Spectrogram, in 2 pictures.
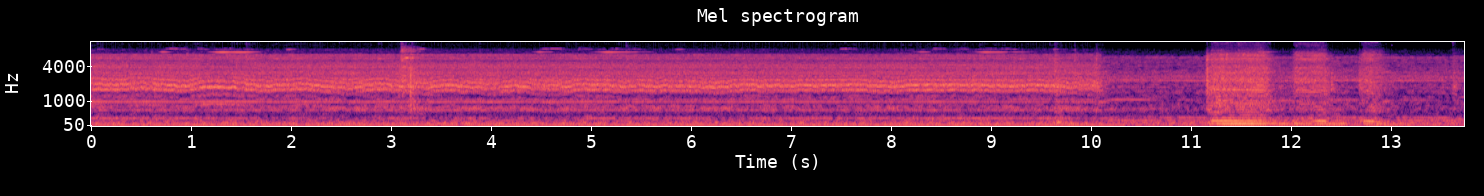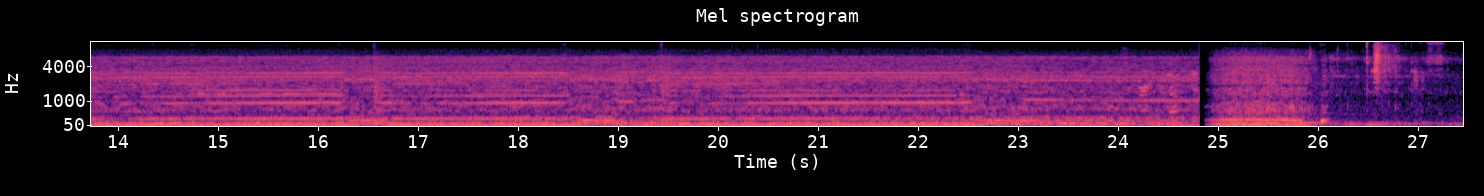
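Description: Flatbed tow truck's engine and hydraulics running steadily with a whine that wavers in pitch as the tilted bed lets a heavy cottonwood log off, with a few louder knocks about eleven seconds in.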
